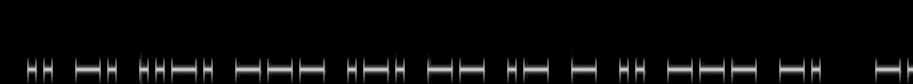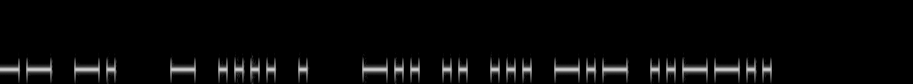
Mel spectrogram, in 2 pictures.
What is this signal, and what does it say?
Morse code, heard as a keyed tone, about 15 wpm, 700 Hz. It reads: INFORMATION ON THE DISK?
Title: Sentences from Top 1000 Words - Review Part 6 - 15wpm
